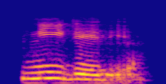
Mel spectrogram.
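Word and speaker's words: Cnidaria: इसमें सी साइलेंट होता है, इसे हम क्या पढ़ते हैं, नीडेरिया, ठीक है।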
